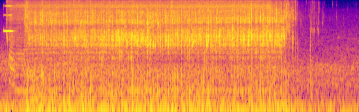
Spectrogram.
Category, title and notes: Sound effects > Objects / House appliances
Hose being turned on with hum from the pressure.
